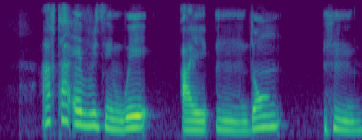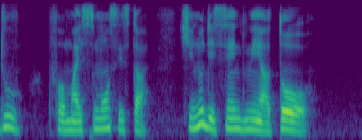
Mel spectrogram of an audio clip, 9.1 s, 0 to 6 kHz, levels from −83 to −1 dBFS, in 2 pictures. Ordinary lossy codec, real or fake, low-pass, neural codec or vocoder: none; real; 5.4 kHz; none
